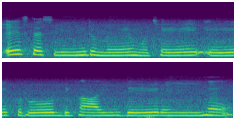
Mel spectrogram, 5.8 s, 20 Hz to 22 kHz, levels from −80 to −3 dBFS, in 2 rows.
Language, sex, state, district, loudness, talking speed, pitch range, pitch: Hindi, female, Madhya Pradesh, Katni, -13 LUFS, 105 wpm, 205-225 Hz, 215 Hz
